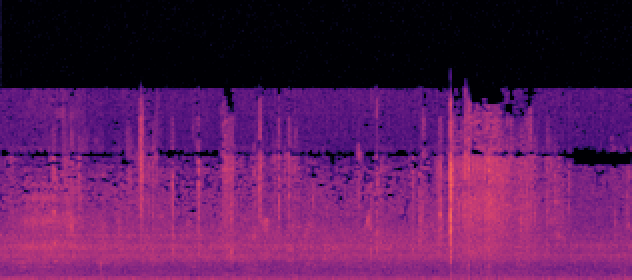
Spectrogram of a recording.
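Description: Quiet outdoor background: a steady low hum under a faint hiss, with a few faint, sharp clicks scattered through it.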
